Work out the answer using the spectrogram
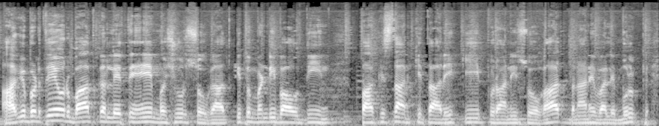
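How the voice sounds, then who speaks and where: A hoarse man presenting a morning TV show in a formal announcer way, with fillers. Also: mid-range voice, fairly quick, faint music behind.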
